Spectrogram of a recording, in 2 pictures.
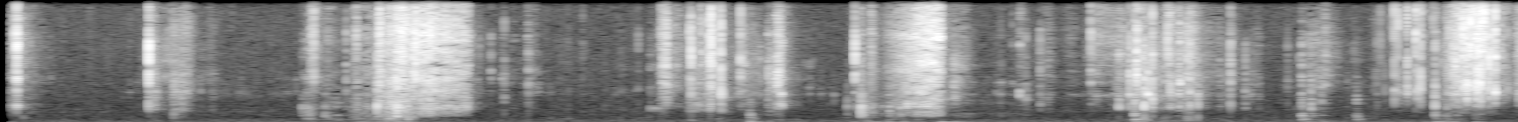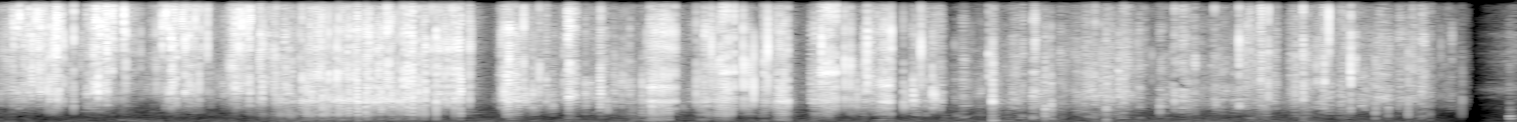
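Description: Long manicured nails scratch and tap the sides of a large, hollow, green printed cardboard display box for miniature fruit toys, possibly with a glossy wrap, held upright in both hands. Bright, crinkly scratching comes in irregular bursts with quick taps between them. The sound grows denser and louder through the middle and stays busy until it stops abruptly near the end.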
